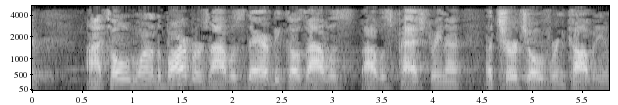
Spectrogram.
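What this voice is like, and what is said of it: Strong southern American accent. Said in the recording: “my strong southern accent”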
